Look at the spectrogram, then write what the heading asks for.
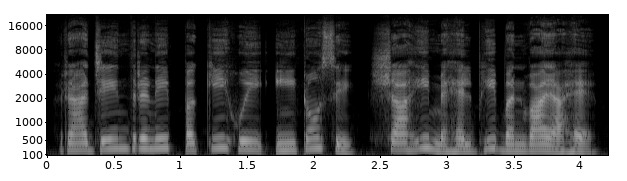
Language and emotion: Hindi, neutral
